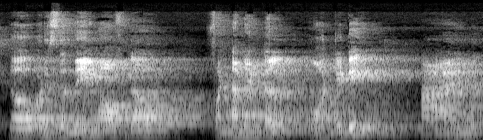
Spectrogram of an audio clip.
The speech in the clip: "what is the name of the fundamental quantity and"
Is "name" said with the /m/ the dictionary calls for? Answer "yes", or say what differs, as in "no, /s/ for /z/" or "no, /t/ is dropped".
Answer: yes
